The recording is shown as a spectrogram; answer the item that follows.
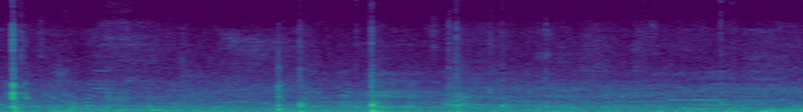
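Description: Indistinct voices echoing around a school gymnasium, with four sharp knocks in the first two and a half seconds: a basketball bouncing on the hardwood court.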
